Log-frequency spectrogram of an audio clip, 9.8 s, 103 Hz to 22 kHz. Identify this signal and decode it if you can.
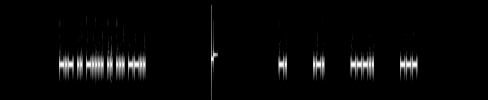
Morse code, heard as a keyed tone, about 40 wpm, spaced as for 23 wpm, 700 Hz. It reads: KI6ISZ NR8O
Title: USA Call Signs - 6x Character Spacing - 40wpm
